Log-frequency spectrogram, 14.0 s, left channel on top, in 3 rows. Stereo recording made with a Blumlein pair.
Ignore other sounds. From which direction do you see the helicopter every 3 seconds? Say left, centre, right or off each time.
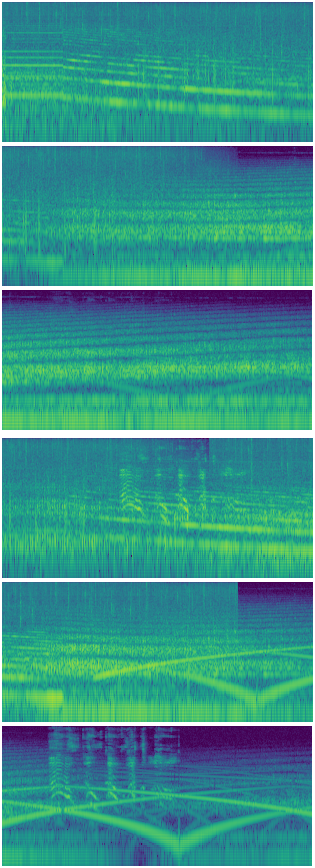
right, right, centre, left, left.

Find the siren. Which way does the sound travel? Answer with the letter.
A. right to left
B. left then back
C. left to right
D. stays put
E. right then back
C.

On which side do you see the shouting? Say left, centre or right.
right.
